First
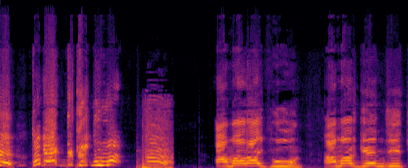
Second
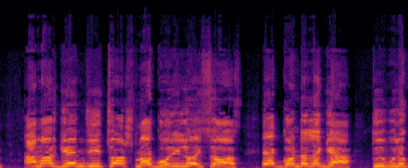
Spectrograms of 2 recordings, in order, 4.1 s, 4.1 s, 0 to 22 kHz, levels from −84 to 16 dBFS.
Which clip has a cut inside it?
first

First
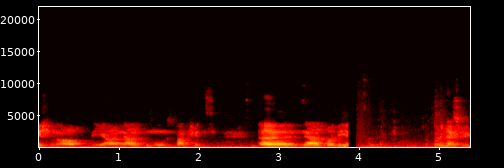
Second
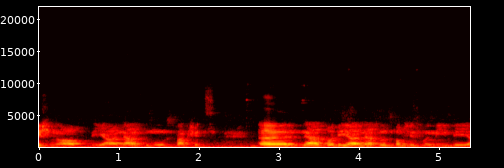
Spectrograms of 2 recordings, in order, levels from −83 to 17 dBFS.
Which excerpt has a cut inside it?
second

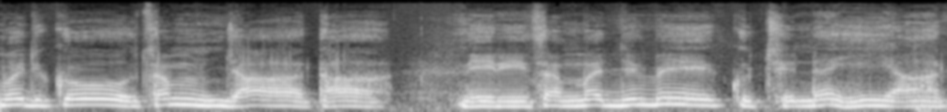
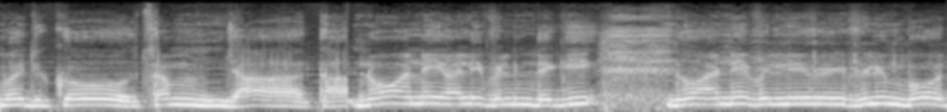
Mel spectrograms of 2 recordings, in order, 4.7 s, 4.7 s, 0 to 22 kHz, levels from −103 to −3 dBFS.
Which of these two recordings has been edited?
second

